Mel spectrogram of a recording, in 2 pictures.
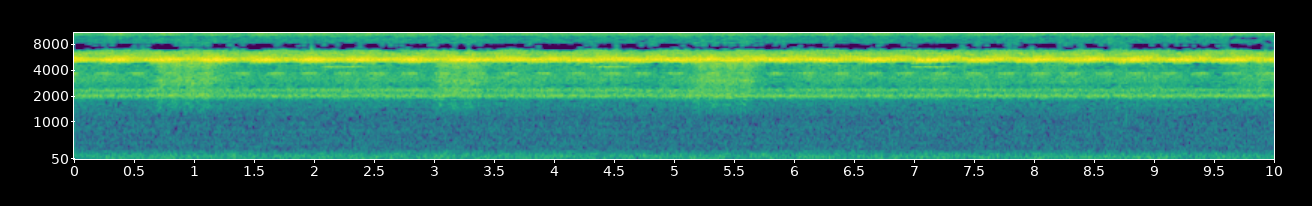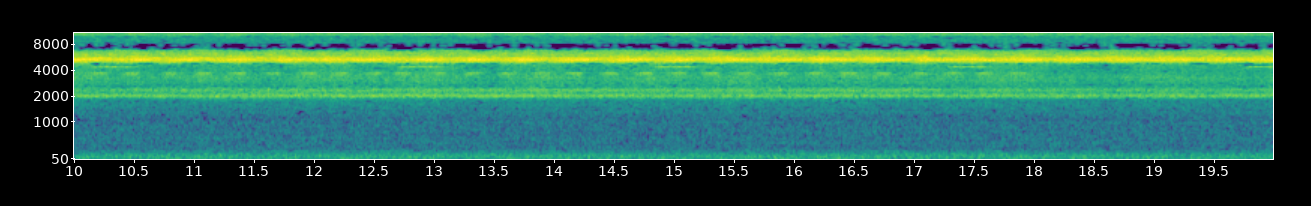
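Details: A peaceful summer night in the country filled with crickets' constant high trilling, three brief louder chirp bursts in the first six seconds, then an even shrill drone over soft low rumble.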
